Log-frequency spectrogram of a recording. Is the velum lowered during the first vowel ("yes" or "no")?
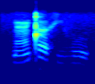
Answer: yes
